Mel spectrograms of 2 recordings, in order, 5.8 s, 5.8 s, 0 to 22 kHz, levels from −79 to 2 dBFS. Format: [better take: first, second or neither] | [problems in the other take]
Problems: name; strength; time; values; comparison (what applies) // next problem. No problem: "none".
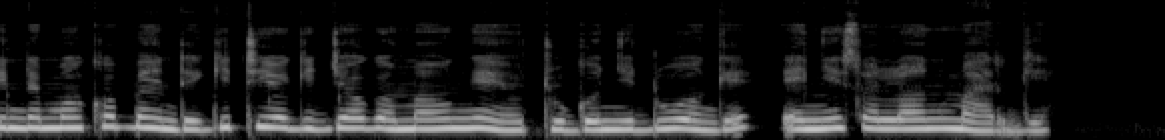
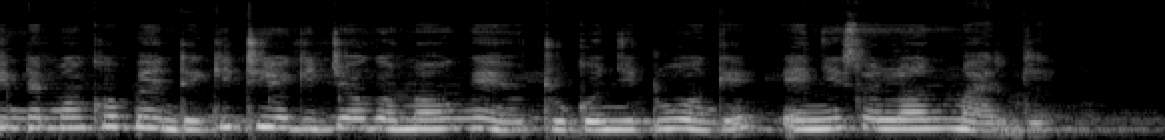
first | room echo; dies away in 1.9 s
